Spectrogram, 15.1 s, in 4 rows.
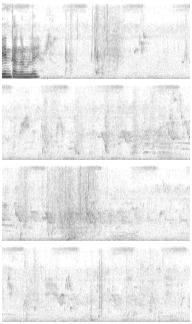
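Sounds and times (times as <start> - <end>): birds chirping: 0.1 - 15.0
water splashes from hands: 8.4 - 9.5.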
